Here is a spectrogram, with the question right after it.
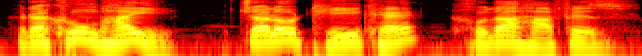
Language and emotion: Urdu, neutral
